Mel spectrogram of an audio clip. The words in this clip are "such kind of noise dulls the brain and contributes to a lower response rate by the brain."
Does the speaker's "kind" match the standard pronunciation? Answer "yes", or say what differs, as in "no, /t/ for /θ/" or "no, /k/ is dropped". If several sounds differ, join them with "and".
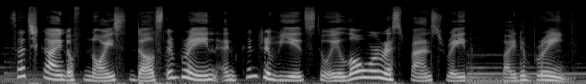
yes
